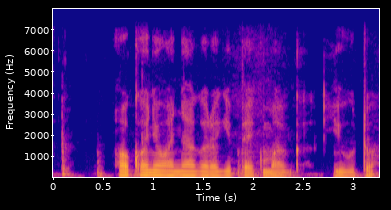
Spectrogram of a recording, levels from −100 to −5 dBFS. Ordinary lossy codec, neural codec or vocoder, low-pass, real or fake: none; none; 7.2 kHz; real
